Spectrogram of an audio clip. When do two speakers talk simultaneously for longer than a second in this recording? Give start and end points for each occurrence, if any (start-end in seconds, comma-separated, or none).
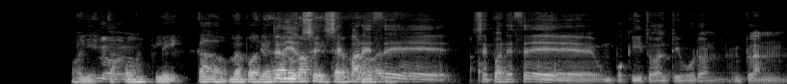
2.5-3.9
